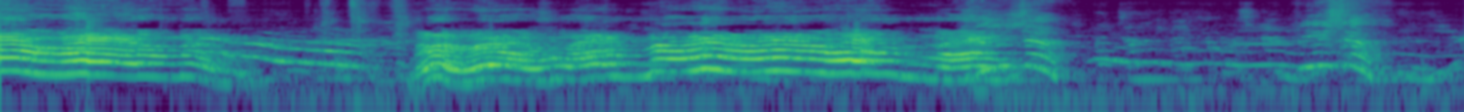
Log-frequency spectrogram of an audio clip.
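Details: Siberian husky crying in loud, drawn-out, harmonically rich howling wails that waver up and down, three long phrases separated by brief pauses, then trailing into softer whines near the end.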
